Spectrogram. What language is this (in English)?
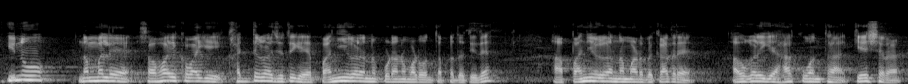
Kannada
